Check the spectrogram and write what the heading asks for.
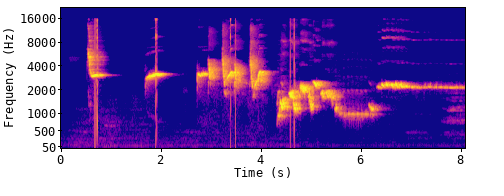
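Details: White-rumped shama song opening with two crisp rising notes, then a rapid, scratchy jumble of phrases, a lower warble and a long, sustained clear whistle.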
